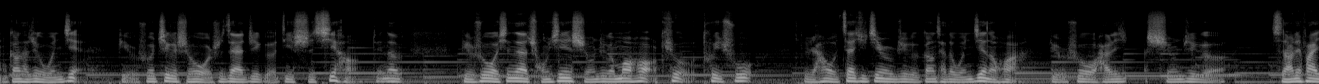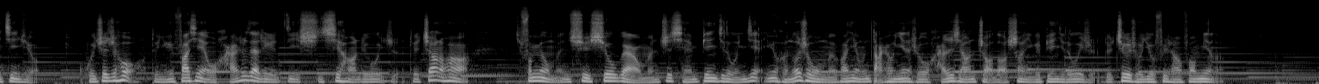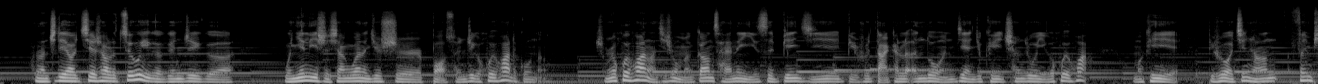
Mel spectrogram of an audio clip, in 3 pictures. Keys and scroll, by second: 0.0-8.8 typing, 7.3 Return, 10.7 j, 13.8 Return, 14.8-18.4 typing, 21.0-22.6 typing.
